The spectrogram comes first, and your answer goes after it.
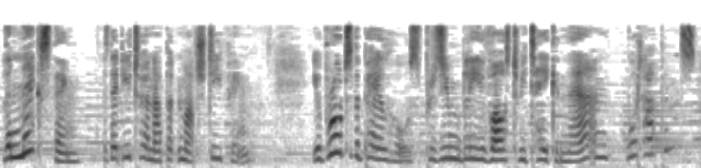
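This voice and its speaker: High-voiced keen young woman sleuth. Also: sing-song, brisk, darkish tone, faint music behind. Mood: excited, intent. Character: keen, quick-witted young woman turned amateur sleuth. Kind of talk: radio drama acting.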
